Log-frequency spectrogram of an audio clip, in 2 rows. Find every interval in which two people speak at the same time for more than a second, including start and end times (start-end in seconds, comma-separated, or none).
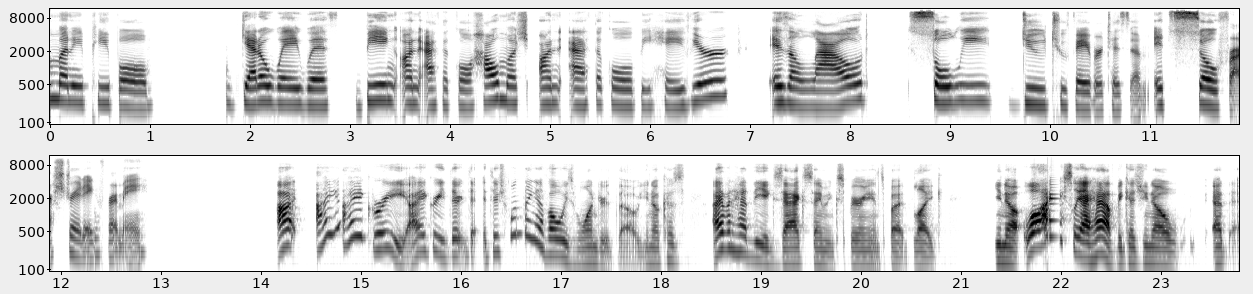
none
